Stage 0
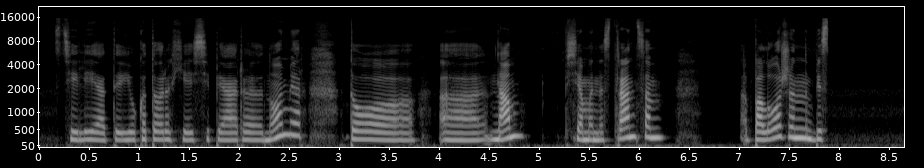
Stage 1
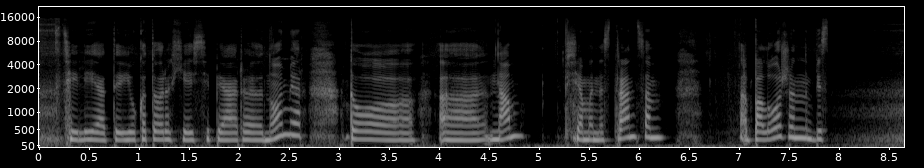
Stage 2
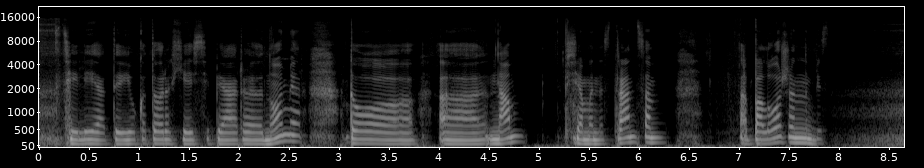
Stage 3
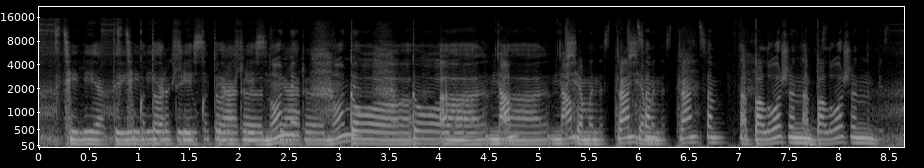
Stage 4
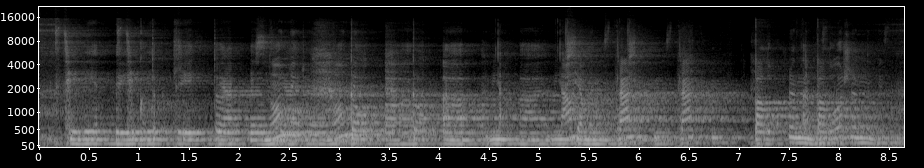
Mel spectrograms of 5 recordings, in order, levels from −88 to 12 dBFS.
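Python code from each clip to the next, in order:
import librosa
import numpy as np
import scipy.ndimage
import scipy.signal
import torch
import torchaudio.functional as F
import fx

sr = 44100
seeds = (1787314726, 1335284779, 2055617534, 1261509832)

y1 = fx.band_squash(x, sr, depth_pct=100)
y1 = y1 * 10.0 ** (-5.5 / 20.0)
y2 = fx.octave_divider(y1, sr, octaves=1, level_db=-4.0)
y2 = fx.end_taper(y2, sr, db_per_s=200.0)
y3 = fx.leveller(y2, sr, passes=1)
y3 = y3 + 10.0 ** (-3.0 / 20.0) * np.pad(y3, (int(620 * sr / 1000.0), 0))[:len(y3)]
y4 = fx.step_gate(y3, sr, bpm=78, pattern='xxx.xx.x.x.xxx', floor_db=-24.0, edge_ms=4.5)
y4 = fx.rev_plate(y4, sr, seeds[0], rt60_s=2.8, hf_ratio=0.5, predelay_ms=0, drr_db=2.0)
y4 = y4 * 10.0 ** (2.0 / 20.0)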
